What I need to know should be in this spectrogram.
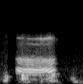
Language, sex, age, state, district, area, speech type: Sindhi, male, 30-45, Gujarat, Kutch, urban, conversation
